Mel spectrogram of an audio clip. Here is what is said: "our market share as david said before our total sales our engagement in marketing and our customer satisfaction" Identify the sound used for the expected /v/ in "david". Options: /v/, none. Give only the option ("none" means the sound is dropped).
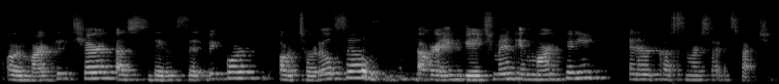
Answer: none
